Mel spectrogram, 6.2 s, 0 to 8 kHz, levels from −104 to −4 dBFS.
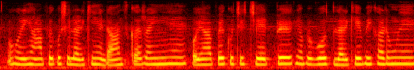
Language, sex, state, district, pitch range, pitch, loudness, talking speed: Kumaoni, female, Uttarakhand, Uttarkashi, 245-270 Hz, 260 Hz, -36 LUFS, 220 wpm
